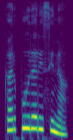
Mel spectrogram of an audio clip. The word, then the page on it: ಕರ್ಪೂರಅರಿಸಿನ: kannada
